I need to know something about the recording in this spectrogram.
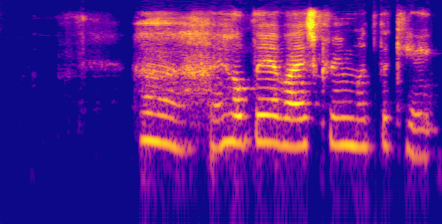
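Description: A young woman shouts in alarm over an online call.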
